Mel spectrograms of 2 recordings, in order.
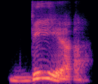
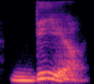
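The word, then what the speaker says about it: día: So in this case, they put an accent to say dia, dia.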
